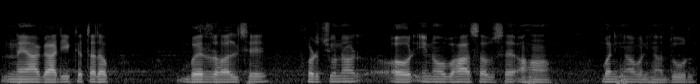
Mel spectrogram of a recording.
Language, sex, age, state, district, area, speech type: Maithili, male, 60+, Bihar, Purnia, urban, spontaneous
